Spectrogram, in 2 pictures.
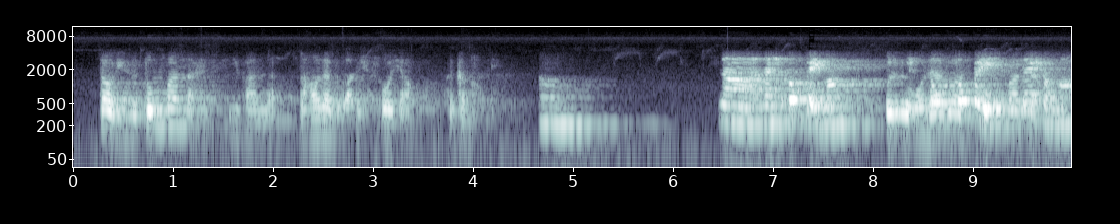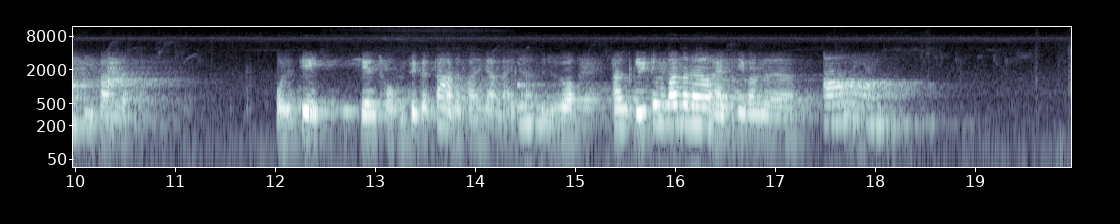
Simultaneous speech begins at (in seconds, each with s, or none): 8.3 s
